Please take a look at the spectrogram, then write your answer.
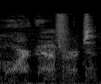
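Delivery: whispered, sighing. Real, not acted. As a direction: breathe it out as a sigh. Sighed aside.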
